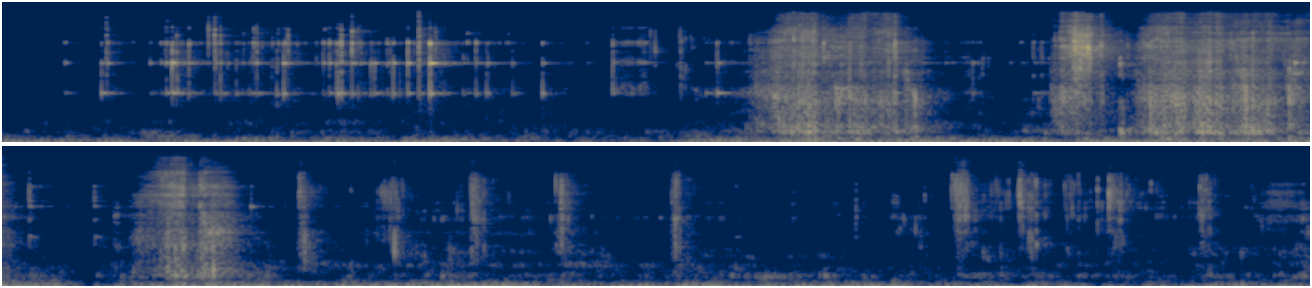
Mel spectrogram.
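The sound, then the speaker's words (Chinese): Pumpkin-flavoured instant noodles being eaten, with a few loud bursts of slurping in the middle and smaller wet squishing, chewing and clinking sounds around them, and no one talking. “我该说这是我听说最好听的吃面吗？”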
